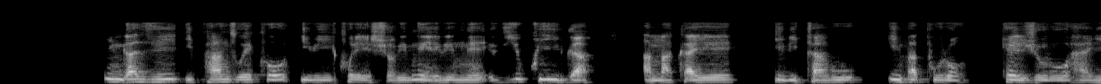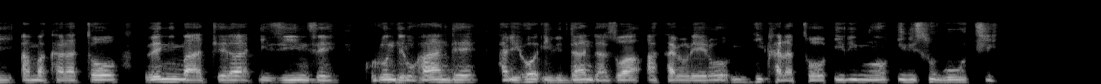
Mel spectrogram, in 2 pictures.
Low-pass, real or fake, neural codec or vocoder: 7.2 kHz; fake; codec, 44.1 kHz, 2.6 kbps, SNAC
